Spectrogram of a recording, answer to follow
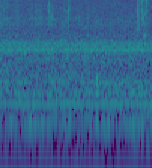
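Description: Quiet room tone: a faint, steady hum with soft, faint mouth sounds of chewing a chicken wing.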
